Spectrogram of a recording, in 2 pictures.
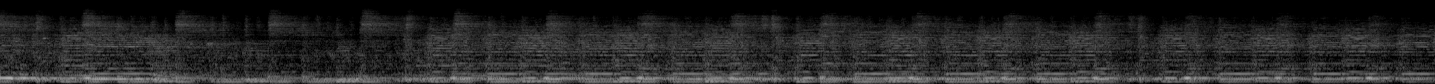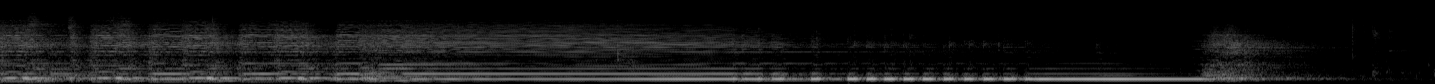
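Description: Solid-body electric guitar playing a lead line over a steady drum-and-percussion beat and bass. About eighteen seconds in the beat stops and the guitar holds long sustained notes, then plays a fast pulsing repeated note before the sound fades out near the end.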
